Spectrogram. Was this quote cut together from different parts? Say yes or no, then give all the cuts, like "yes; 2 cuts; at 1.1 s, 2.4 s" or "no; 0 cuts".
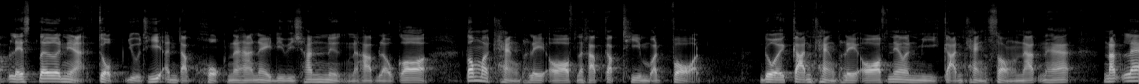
no; 0 cuts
